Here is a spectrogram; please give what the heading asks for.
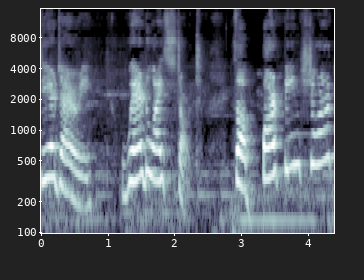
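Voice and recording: A woman's put-on character voice, extremely high with big pitch swings and a slow pace, over faint music in the background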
